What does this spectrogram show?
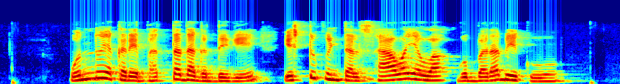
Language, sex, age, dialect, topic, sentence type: Kannada, female, 31-35, Coastal/Dakshin, agriculture, question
